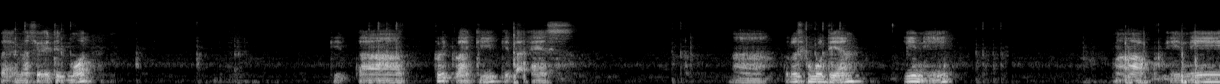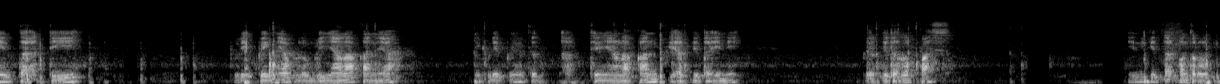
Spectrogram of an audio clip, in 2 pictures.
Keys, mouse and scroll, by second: 0.2 click, 1.4 middle click, 1.4 scroll up 1, 2.5-3.5 scroll up 3, 3.9 click, 4.1 click, 5.3 s, 8.1 click, 8.5 click, 8.7 click, 9.8 click, 10.2 click, 11.5 ctrl+z, 12.1 ctrl+z, 12.8 ctrl+z, 13.4 ctrl+z, 13.6 ctrl+z, 14.2 ctrl+z, 16.0 click, 17.0 click, 18.9 s, 21.4 click, 22.4 click, 22.8 click, 24.3 ctrl+b.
